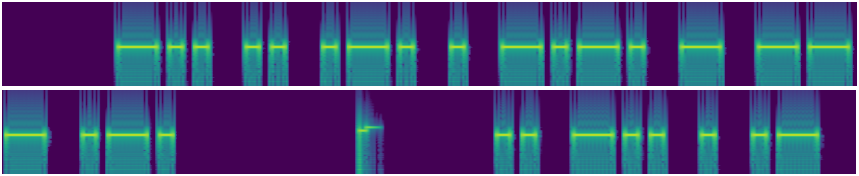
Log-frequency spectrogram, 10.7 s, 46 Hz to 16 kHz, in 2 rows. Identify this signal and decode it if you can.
Morse code, heard as a keyed tone, about 15 wpm, 700 Hz. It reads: DIRECTOR IDEA
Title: Sets of 3 Words - New Word Drill - 15wpm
